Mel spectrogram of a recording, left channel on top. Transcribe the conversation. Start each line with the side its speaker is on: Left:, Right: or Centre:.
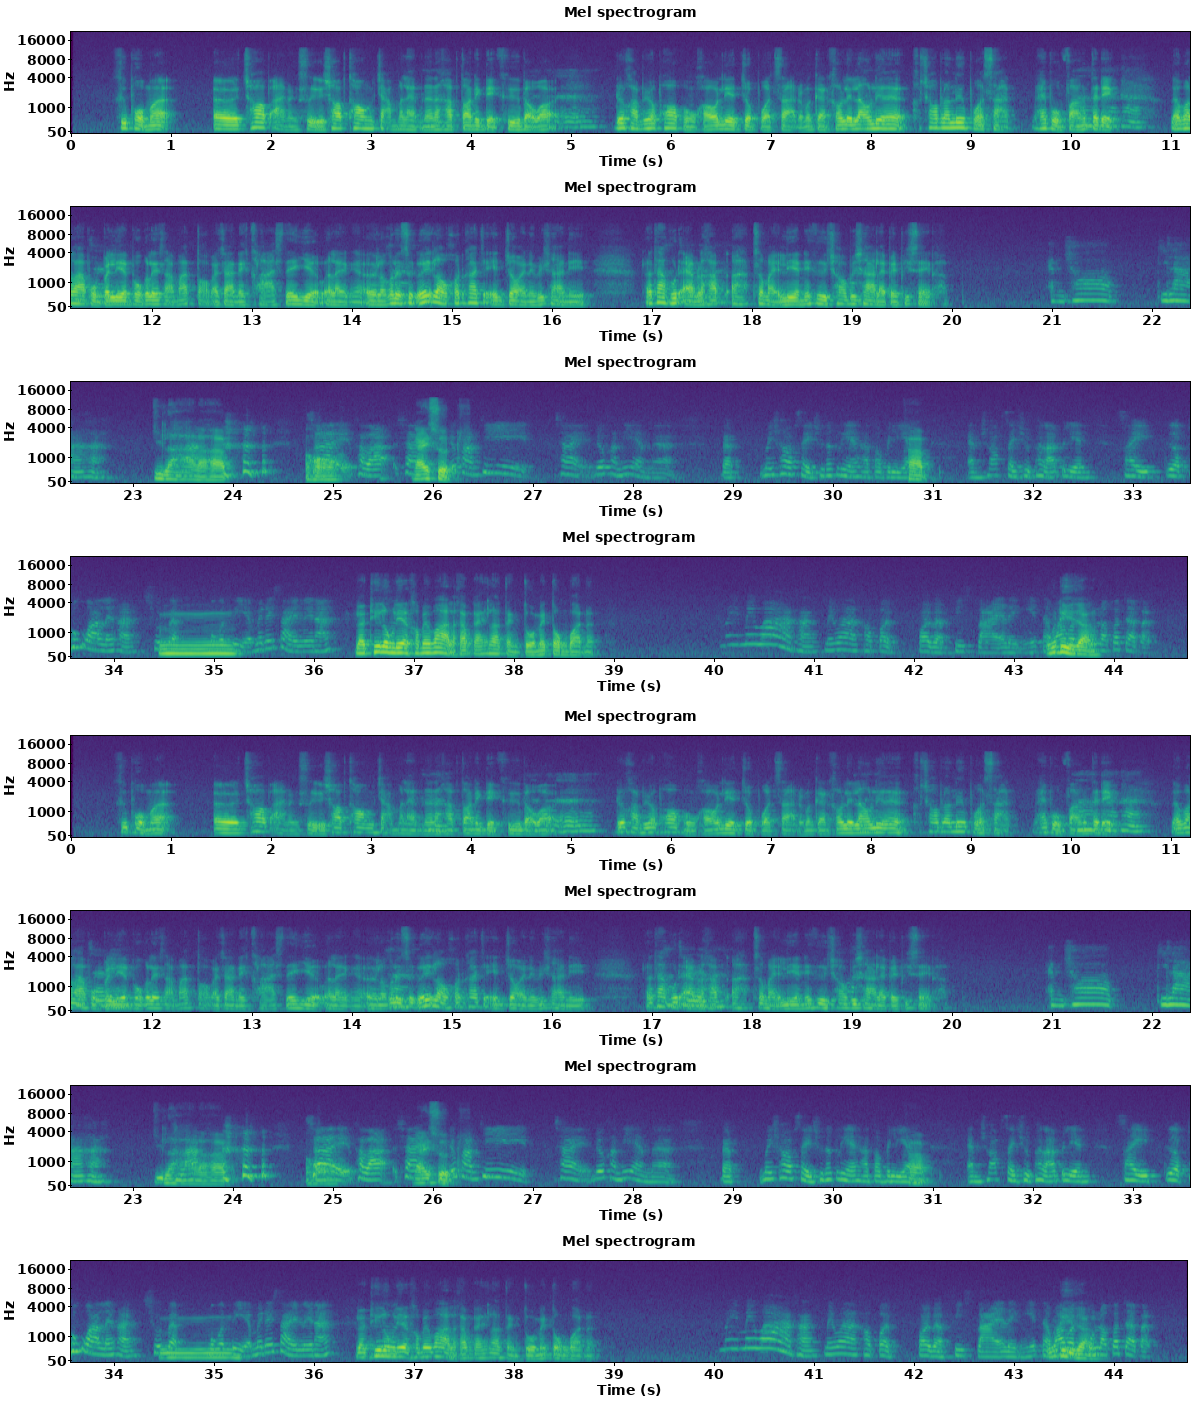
Left: คือผมอะ เออชอบอ่านหนังสือชอบท่องจำอะไรแบบนั้นนะครับตอนเด็กๆคือแบบว่า
Right: ค่ะเออเออเออ
Left: ด้วยความที่ว่าพ่อผมเขาเรียนจบประวัติศาสตร์เหมือนกันเขาเลยเล่าเรื่องเขาชอบเล่าเรื่องประวัติศาสตร์ให้ผมฟังตั้งแต่เด็ก
Right: ค่ะค่ะค่ะค่ะ
Left: แล้วเวลาผมไปเรียนผมก็เลยสามารถตอบอาจารย์ในคลาสได้เยอะอะไรอย่างเงี้ยเออเราก็เลยรู้สึกเอ้ยเราค่อนข้างจะเอนจอยในวิชานี้
Right: เข้าใจเลยค่ะ
Left: แล้วถ้าคุณแอมล่ะครับอ่ะสมัยเรียนนี่คือชอบวิชาอะไรเป็นพิเศษครับ
Right: เข้าใจเลยค่ะก็แอมชอบกีฬาค่ะ
Left: กีฬาเหรอครับ
Right: พละ <laughs>
Left: อ๋อ
Right: ใช่พละใช่ด้วยความที่
Left: ง่ายสุด
Right: ใช่ด้วยความที่แอมน่ะแบบไม่ชอบใส่ชุดนักเรียนค่ะตอนไปเรียนแอมชอบใส่ชุดพละไปเรียนใส่เกือบทุกวันเลยค่ะ
Left: ครับ
Right: ชุดแบบปกติอะไม่ได้ใส่เลยนะเออ
Left: อืมแล้วที่โรงเรียนเขาไม่ว่าเหรอครับการที่เราแต่งตัวไม่ตรงวันอ่ะ
Right: ไม่ไม่ว่าค่ะไม่ว่าเขาปล่อยปล่อยแบบฟรีสไตล์อะไรอย่างนี้แต่ว่าวันพุธเราก็จะแบบ
Left: อู้ดีจัง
